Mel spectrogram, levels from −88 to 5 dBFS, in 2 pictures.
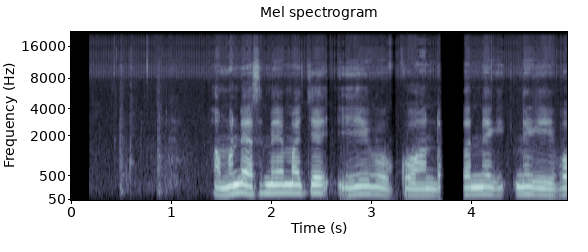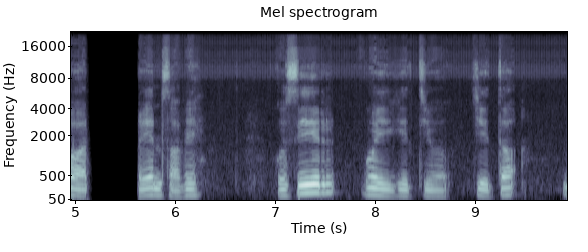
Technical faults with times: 2.57-3.67 repeated stalls (stutter)
3.69-3.95 call audio freeze
4.57-5.12 repeated stalls (stutter)
5.12-5.65 call audio freeze
7.08-7.55 jitter buffer slow-down
7.95-8.31 jitter buffer slow-down

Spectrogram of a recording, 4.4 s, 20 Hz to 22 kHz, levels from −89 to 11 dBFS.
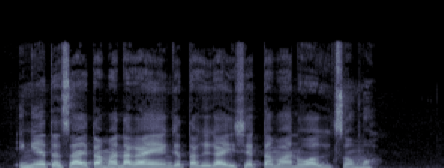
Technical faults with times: none

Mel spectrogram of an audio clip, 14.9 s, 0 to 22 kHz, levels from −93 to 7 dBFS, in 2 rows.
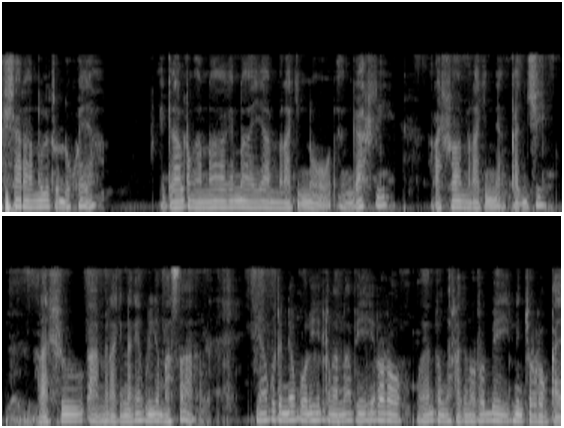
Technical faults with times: none

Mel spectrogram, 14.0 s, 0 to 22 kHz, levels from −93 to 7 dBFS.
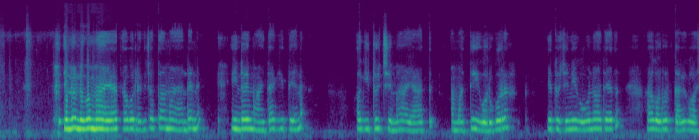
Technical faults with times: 1.30-1.97 microphone overload
1.33 microphone volume stepped down
2.34 microphone volume stepped down

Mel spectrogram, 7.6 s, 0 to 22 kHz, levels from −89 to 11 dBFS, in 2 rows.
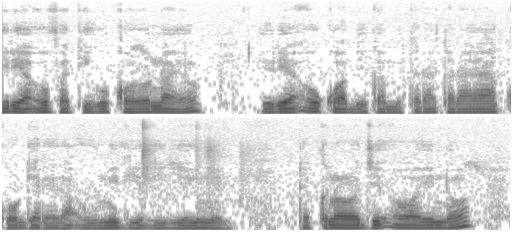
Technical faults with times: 0.00-7.63 overdone noise removal

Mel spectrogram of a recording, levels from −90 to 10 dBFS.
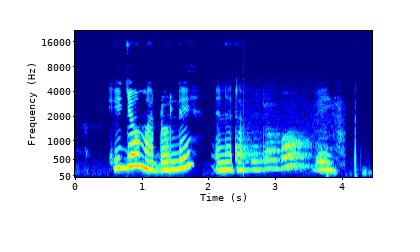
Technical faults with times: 2.52-3.77 switch to a distant microphone

